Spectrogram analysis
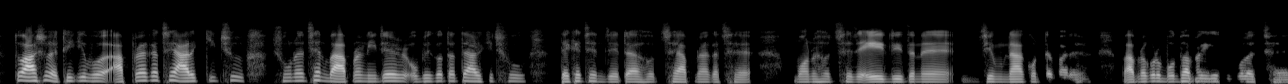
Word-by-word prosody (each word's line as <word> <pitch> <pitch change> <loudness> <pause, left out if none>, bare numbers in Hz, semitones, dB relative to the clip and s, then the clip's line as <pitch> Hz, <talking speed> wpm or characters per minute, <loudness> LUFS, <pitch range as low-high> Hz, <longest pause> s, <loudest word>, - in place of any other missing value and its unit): তো 190 - -4
আসলে 175 +2 0
ঠিকই 165 +1 -3
বলে 150 -1 +2
আপনার 175 +6 0
কাছে 190 +1 -3
আর 150 - +8 0.2
কিছু 165 +3 -11 0.5
শুনেছেন 170 +4 -3
বা - - +8
আপনার 150 +4 -4
নিজের 155 +3 +1 0.2
অভিজ্ঞতাতে 150 +3 -4
আর 140 - +2
কিছু 150 0 -14 0.5
দেখেছেন 150 +2 -2
যেটা 125 0 -2 0.2
হচ্ছে 120 +3 -11
আপনার 120 +1 -6
কাছে 115 -1 -9 0.6
মনে 120 0 -2
হচ্ছে 125 0 -10
যে, - - -3
এই 125 - +7
রিজনে 125 -1 -2 0.5
জিম 130 -2 -3
না 120 - +7
করতে 125 -2 -6
পারে। 115 -1 -7 0.4
বা - - -8
আপনার 130 +4 -1
কোন 150 - +2
বন্ধু 135 +2 -2
আপনাকে 140 +1 -4
কিছু 135 - -12
বলেছে? 125 -2 -5
140 Hz, 170 wpm, -26 LUFS, 125-155 Hz, 0.6 s, আর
